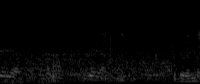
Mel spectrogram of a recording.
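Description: Very quiet: faint voices of a group of people talking outdoors.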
